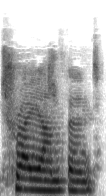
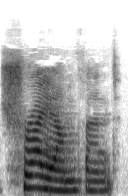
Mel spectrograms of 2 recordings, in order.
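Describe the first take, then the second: First: The opening 'tr' has a plain 't'. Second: The opening 'tr' sounds like 'chr'. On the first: "I don't say triumphant, although it's correct" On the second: "it's more like the ch sound"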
